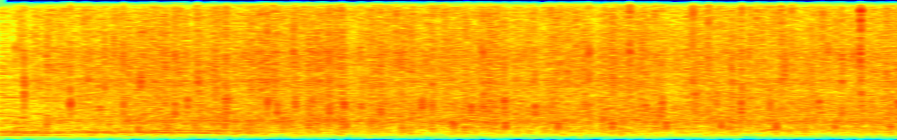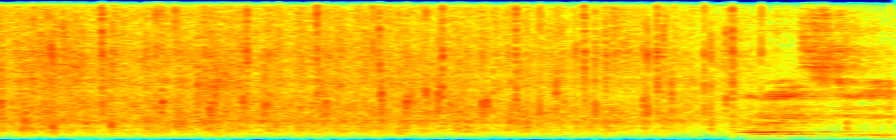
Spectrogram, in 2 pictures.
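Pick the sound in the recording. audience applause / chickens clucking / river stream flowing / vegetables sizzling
audience applause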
